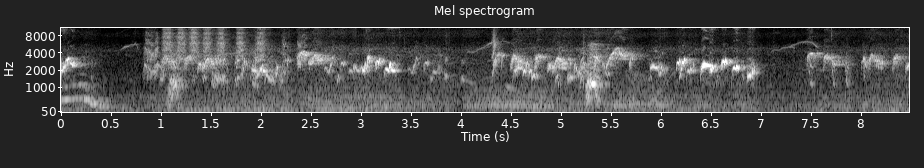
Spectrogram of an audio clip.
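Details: Morning song contest of red-whiskered bulbul: a low slurred note opens, then dense sweet warbling phrases run almost continuously, with rattly clicks near the start and one bright upslurred whistle late.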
